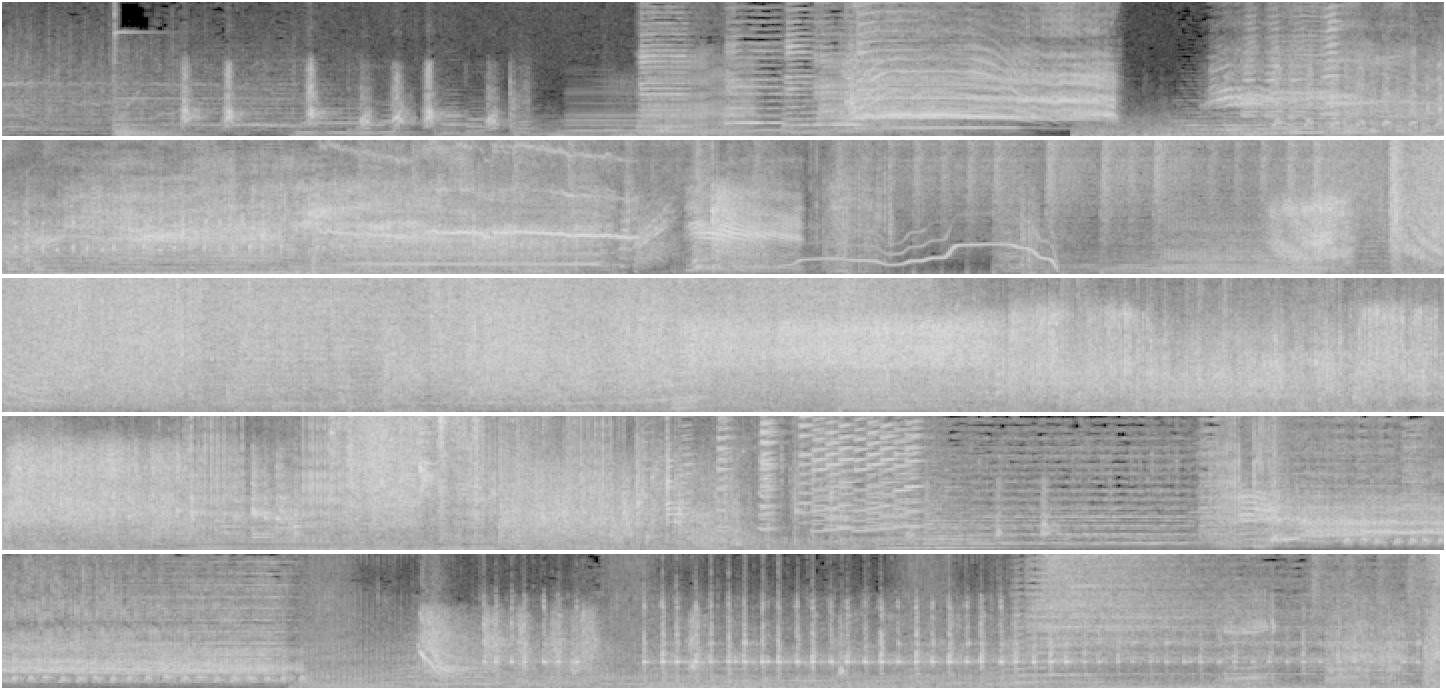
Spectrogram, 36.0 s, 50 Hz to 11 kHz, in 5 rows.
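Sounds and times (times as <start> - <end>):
cartoon music: 0.6 - 12.8
water spraying from a hose: 12.6 - 19.5.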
